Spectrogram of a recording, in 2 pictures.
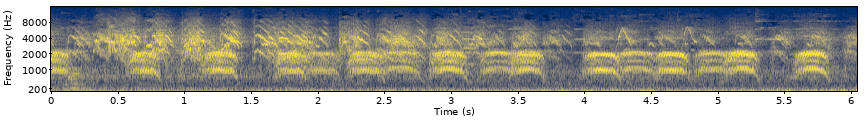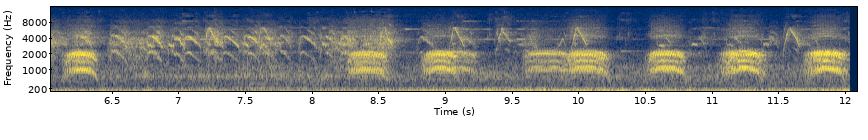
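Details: Spotted owlet calling on 31 August 2022, a long run of harsh, screechy notes in rapid chattering series, pausing briefly midway before resuming, above a steady low hum.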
